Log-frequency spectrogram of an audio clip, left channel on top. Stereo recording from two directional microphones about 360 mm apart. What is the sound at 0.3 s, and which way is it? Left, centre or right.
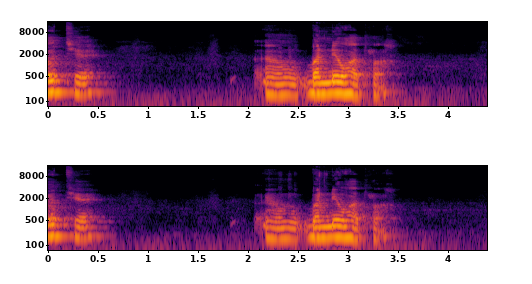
Speech, left.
